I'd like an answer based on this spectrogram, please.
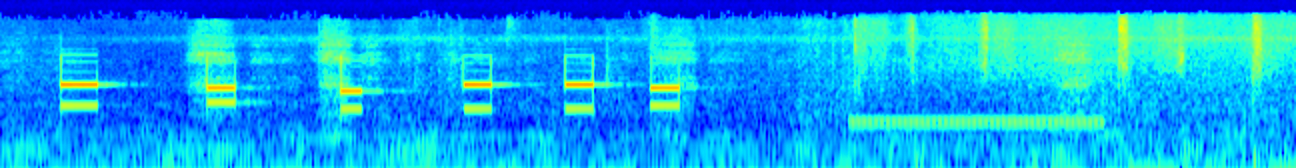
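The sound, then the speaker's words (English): Touch-tone keypad beeps from a cell phone lying on the floor as it dials a number: six evenly spaced dual-tone beeps, then a long steady lower tone, over a constant low hum. “behind her the phone on the floor continues to dial.”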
